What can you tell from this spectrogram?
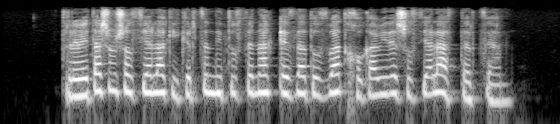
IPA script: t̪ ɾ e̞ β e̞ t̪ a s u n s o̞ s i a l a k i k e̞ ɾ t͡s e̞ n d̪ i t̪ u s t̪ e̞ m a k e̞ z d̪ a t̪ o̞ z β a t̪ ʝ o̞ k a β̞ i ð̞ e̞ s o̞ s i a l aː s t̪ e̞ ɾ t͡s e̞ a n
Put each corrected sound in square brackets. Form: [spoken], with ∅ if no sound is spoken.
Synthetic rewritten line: t̪ ɾ e̞ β e̞ t̪ a s u n s o̞ s i a l a k i k e̞ ɾ t͡s e̞ n d̪ i t̪ u s t̪ e̞ [n] a k e̞ z d̪ a t̪ o̞ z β a t̪ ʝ o̞ k a β̞ i ð̞ e̞ s o̞ s i a l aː s t̪ e̞ ɾ t͡s e̞ a n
